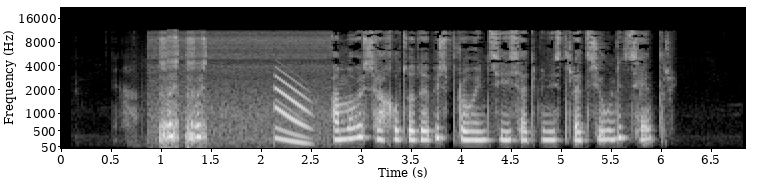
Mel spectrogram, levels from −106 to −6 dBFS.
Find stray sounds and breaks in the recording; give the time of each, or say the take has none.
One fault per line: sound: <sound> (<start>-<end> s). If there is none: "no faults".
sound: laugh (1.0-1.5 s)
sound: chirp (2.1-2.6 s)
